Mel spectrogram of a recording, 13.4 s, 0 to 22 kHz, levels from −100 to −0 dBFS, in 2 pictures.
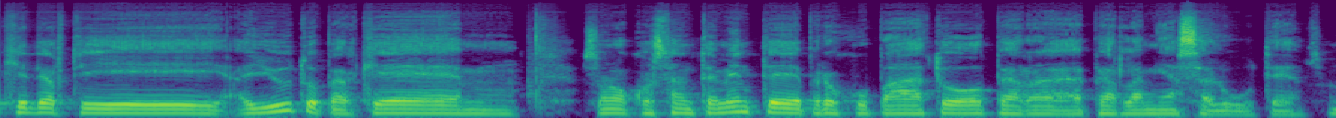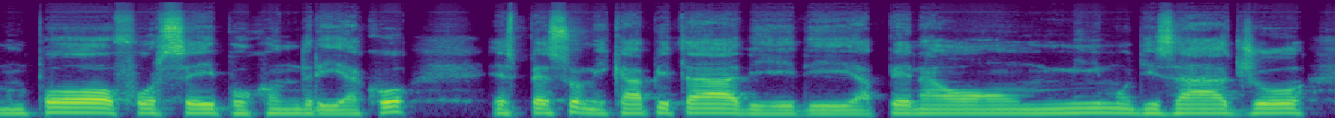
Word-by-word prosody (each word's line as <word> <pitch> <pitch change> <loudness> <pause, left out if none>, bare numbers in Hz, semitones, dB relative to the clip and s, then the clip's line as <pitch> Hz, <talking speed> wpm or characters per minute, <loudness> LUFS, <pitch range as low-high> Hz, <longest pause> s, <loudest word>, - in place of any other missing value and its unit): chiederti 115 -5 0
aiuto 140 - 0
perché, 110 +1 -1
mhmm, 100 -2 -10 0.3
sono 115 -1 -4
costantemente 125 +4 +1
preoccupato 110 0 -2
per 100 -3 -4
per 105 0 -5
la 105 0 -3
mia 105 0 -6
salute. 85 -3 +4
Sono 105 +6 -11
un 110 - -7
po' 135 +3 +6
forse 120 0 +3
ipocondriaco, 110 +3 -1 0.3
e - - -5
spesso 125 +4 +2
mi 110 -5 -6
capita 125 +1 +1
di 100 -1 -5
di 100 +1 -5
appena 110 +3 -3
ho 110 0 -1
un 110 0 -6
minimo 125 +2 -4
disagio, 115 +1 0
115 Hz, 125 wpm, -23 LUFS, 105-120 Hz, 0.3 s, po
